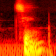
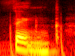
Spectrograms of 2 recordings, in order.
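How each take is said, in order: First: The word begins with an s sound. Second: The word begins with a th sound. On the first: The speaker calls it wrong. "not think... do not realize your T H words like the S" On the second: The speaker calls it right. "That word is correctly pronounced think"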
